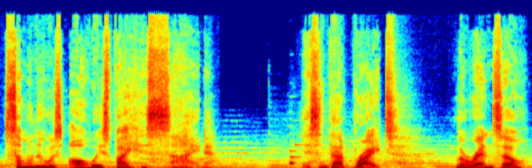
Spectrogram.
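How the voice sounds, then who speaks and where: A poised, confident young game magician sleuth, low-voiced, deliberate and theatrical, music underneath. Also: female voice, animated. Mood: measured, deductive. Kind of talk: dramatic video game storytelling.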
